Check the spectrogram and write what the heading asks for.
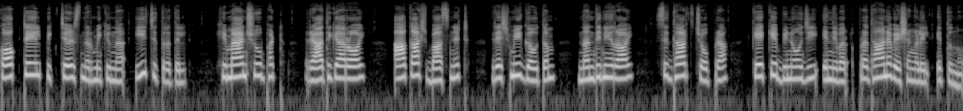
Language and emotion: Malayalam, neutral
